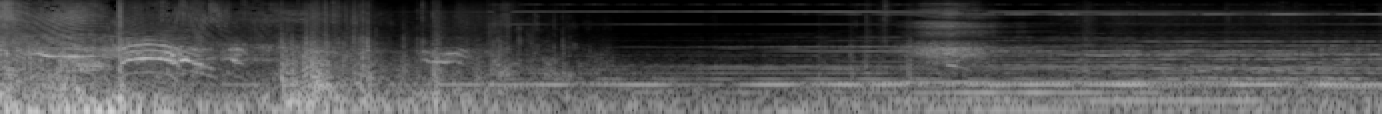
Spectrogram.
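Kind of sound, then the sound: sound effect, explosion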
